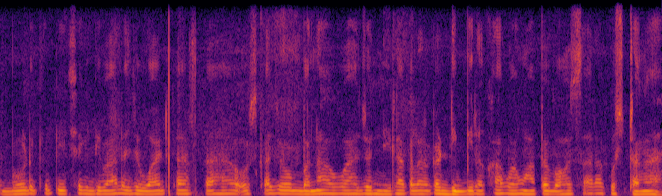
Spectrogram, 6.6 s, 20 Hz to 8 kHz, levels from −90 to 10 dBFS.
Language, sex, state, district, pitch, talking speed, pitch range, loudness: Hindi, male, Bihar, West Champaran, 130 Hz, 270 wpm, 125-135 Hz, -22 LUFS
